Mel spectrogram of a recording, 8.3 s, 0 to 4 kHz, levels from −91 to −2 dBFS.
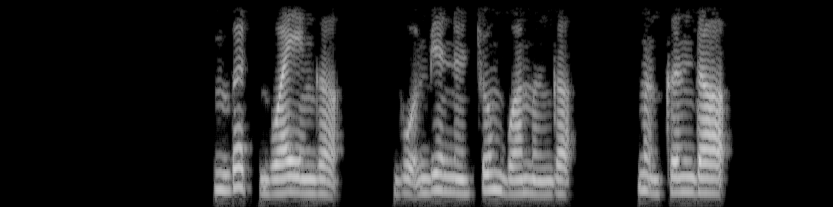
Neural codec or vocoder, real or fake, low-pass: none; real; 3.6 kHz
